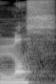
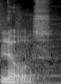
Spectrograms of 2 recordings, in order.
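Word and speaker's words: Loos: he did well that's that's the name german pronunciation or loss actually no it's it's laws i was an austrian architect an influential european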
